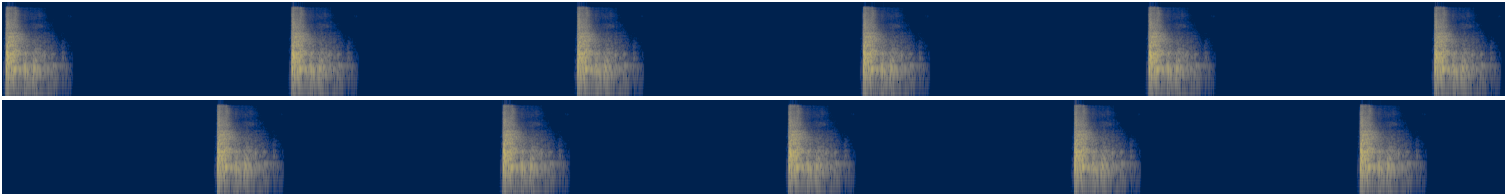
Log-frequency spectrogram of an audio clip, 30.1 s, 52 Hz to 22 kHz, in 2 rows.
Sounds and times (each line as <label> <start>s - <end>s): table slam 0.0s - 0.7s
table slam 2.9s - 3.6s
table slam 5.8s - 6.4s
table slam 8.6s - 9.2s
table slam 11.5s - 12.1s
table slam 14.4s - 15.0s
table slam 17.2s - 17.8s
table slam 20.0s - 20.7s
table slam 22.9s - 23.6s
table slam 25.8s - 26.4s
table slam 28.6s - 29.2s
